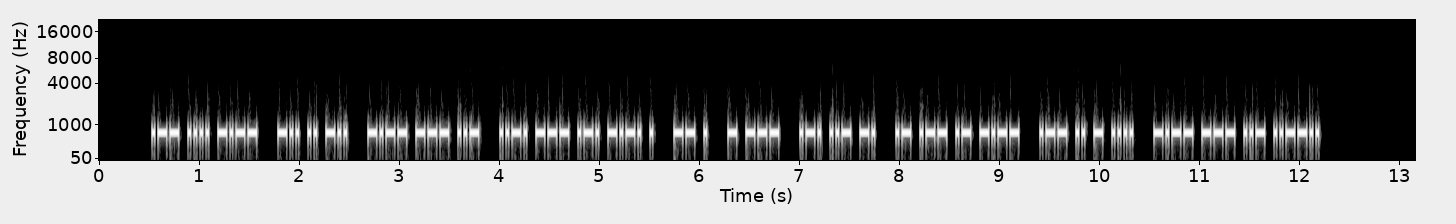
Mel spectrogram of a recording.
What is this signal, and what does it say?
Morse code, heard as a keyed tone, about 40 wpm, 700 Hz. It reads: WHY DID YOU FORCE ME TO RUN AWAY WITH YOU?
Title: Sentences from Top 1000 Words - Review Part 3 - 40wpm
